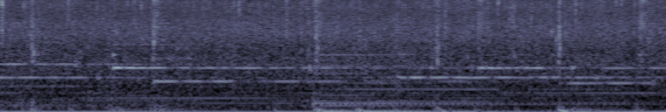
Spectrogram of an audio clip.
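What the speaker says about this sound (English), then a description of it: "A parasol is getting pelted by the rain." Rain pelts a parasol in the video game AI: The Somnium Files, a dense, soft patter of drops with a few sharper taps, steady and fairly quiet with a low hum underneath.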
